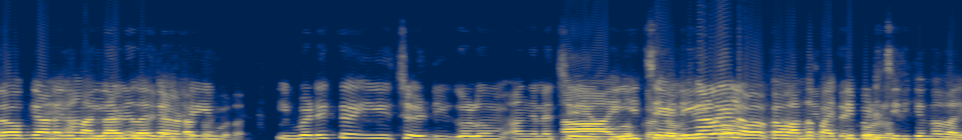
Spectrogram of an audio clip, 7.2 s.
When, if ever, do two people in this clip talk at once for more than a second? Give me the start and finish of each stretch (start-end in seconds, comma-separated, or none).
4.3-6.7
